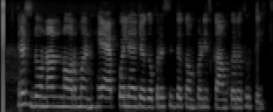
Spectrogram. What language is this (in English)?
Marathi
